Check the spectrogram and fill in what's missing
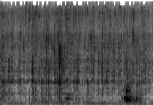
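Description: Potatoes fry in a pan over low heat, a continuous crackling sizzle with soft stirring scrapes, close and steady, no speech.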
